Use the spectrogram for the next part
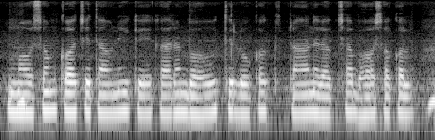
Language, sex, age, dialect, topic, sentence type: Maithili, female, 18-24, Southern/Standard, agriculture, statement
